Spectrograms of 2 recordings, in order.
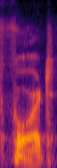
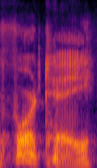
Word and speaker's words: forte: strong points our fort incidentally that's pronounced fort never forte as the uninformed would have us believe forte is an italian musical term what is your fort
